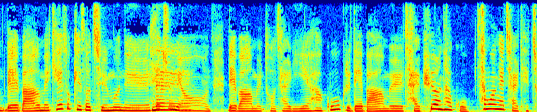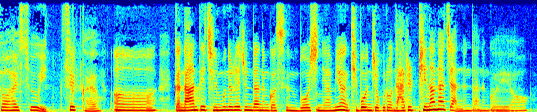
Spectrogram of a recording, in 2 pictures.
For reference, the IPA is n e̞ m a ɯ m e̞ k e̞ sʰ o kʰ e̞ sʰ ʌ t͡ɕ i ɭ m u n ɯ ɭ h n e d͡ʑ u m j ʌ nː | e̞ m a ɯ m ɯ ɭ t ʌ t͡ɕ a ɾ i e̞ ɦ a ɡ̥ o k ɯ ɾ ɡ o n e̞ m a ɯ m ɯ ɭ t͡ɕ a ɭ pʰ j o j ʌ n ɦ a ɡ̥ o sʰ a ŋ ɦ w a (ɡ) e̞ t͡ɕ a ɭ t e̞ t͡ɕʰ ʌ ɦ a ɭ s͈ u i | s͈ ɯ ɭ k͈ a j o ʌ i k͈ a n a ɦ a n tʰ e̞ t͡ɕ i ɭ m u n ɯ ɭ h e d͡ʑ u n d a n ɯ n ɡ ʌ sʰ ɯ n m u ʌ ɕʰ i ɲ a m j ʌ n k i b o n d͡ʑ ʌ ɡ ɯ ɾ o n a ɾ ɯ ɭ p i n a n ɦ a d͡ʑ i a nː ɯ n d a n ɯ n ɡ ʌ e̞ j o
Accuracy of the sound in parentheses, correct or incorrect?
incorrect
